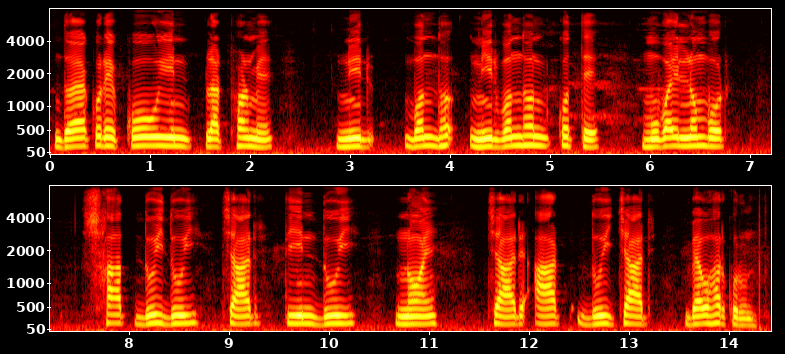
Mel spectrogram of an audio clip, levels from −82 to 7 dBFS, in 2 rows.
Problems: background sounds at intervals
